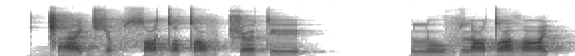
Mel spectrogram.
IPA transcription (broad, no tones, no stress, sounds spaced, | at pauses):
ɡ͡ǁ a d͡ʑ e v sˤ ɯ dʲ ʌ tˤ ɛ v ʈ͡ʂ ʌ t e | l o v l a dˤ ʌ ðˤ i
